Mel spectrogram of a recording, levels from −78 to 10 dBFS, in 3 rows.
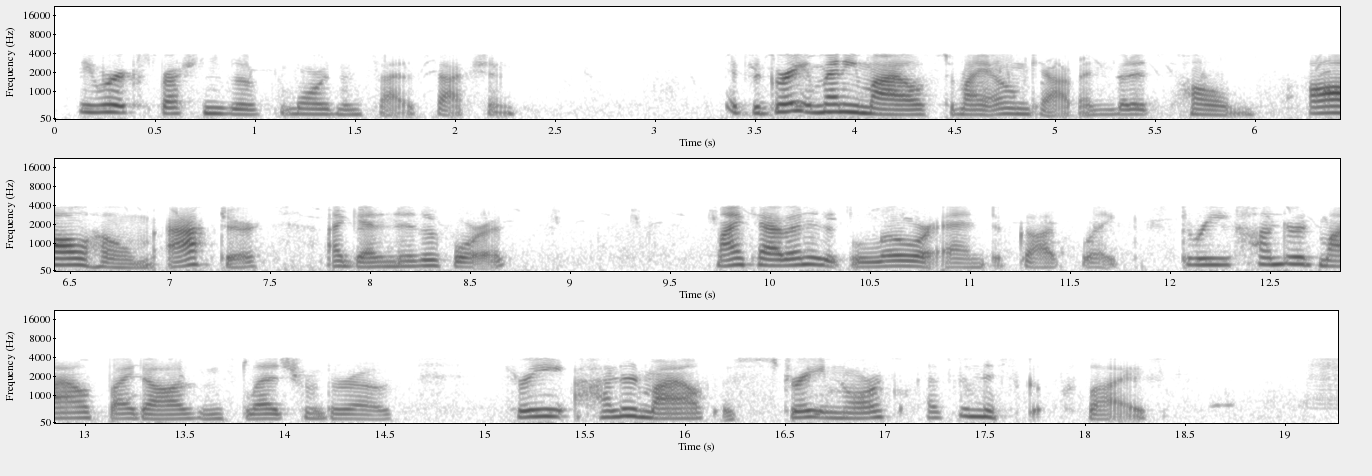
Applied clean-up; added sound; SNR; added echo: neural separator model SepFormer DNS4.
